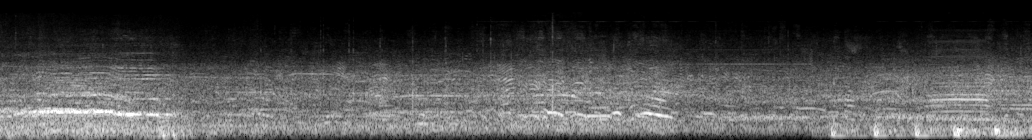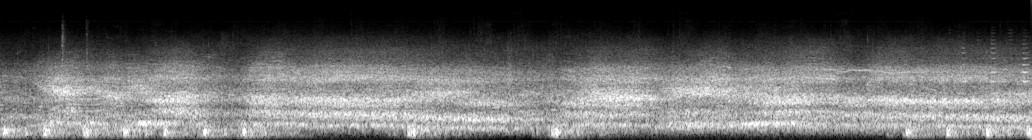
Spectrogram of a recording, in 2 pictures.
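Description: A large stadium crowd chants and cheers, growing louder.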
